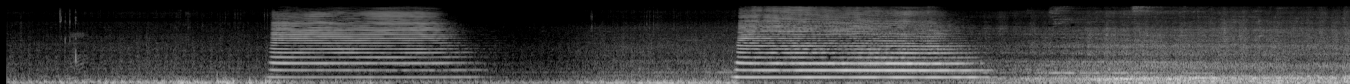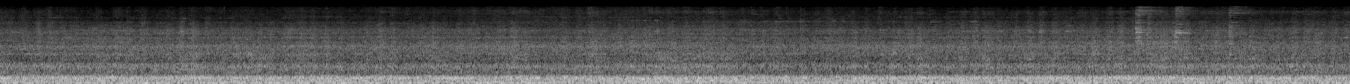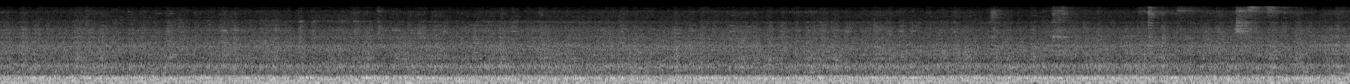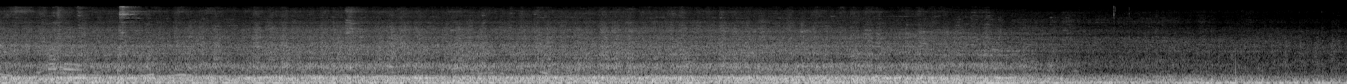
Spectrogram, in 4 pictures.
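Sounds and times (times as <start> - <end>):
train rumbling on track: 0.1 - 53.9
locomotive horn blasts: 2.7 - 5.0, 7.3 - 11.3.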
